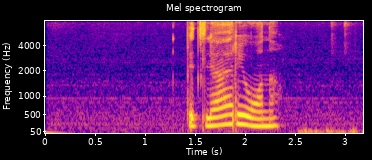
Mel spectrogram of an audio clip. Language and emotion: Russian, neutral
